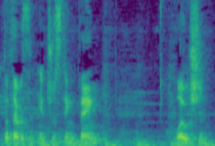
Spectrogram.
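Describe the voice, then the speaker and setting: A man's voice: medium pitch, very animated, moderate pace, music in the background. A man in his forties chatting on a phone livestream, brash, profane and sardonic. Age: 40s. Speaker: drag performer livestreaming. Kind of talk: casual livestream chat with viewers. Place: indoor hotel hallway, then elevator. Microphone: phone at arm's length.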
